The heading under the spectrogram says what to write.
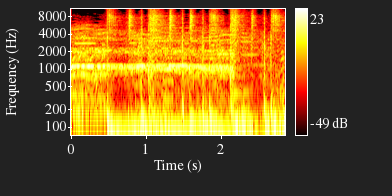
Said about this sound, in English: How about that crowd? Attendance 23. Yeah. Friends and family only. It's about all you hear.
